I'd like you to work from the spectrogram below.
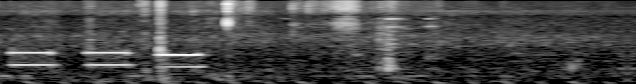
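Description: Telephone keypad dialing tones: three clear, evenly spaced two-note beeps in quick succession, followed by faint background hiss.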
